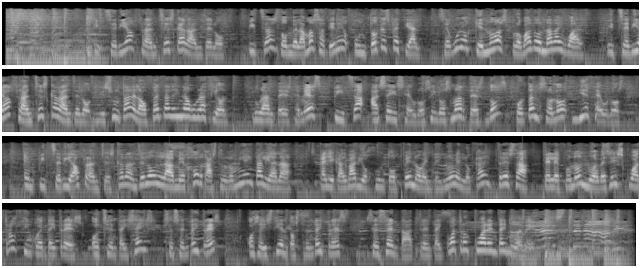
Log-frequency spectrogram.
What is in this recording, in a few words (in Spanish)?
anuncio pizzeria; dangelo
